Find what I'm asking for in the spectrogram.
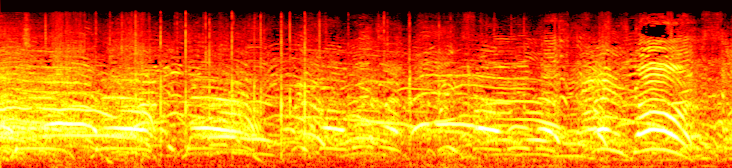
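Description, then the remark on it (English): At a croquet tournament, a crowd of locals cheers and shouts in excitement as the perennial winners are knocked out, many overlapping raised voices whooping in a loud, continuous swell that surges and dips over several seconds with occasional sharp claps or bangs. “Even though the trophy has never been awarded to a team from outside the county, the locals still erupt in excitement as the perennial winners are knocked out.”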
